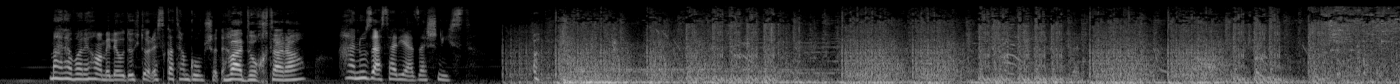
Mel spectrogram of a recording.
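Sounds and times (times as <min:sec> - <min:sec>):
speech: 0:00.5 - 0:05.2
gunshots fired inside a building: 0:05.0 - 0:13.9.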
